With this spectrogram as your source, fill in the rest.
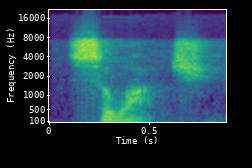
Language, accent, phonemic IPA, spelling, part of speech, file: English, US, /səˈwɑːt͡ʃ/, Saguache, proper noun, En-us-Saguache.ogg
- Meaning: A statutory town, the county seat of Saguache County, Colorado, United States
